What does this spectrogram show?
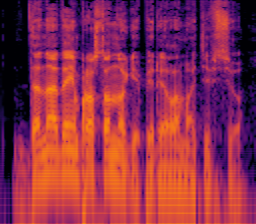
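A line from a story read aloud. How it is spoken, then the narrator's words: Calm. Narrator (Russian): спокойно сказал Туман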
